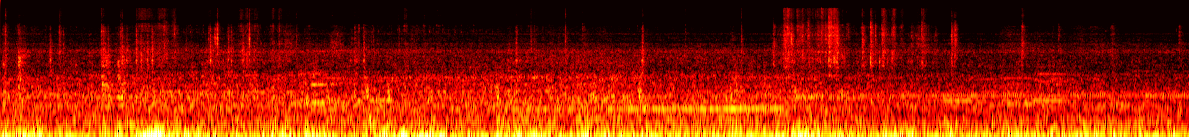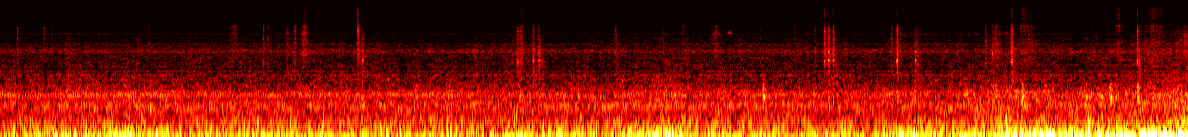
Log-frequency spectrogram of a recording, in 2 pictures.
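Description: KTX high-speed train running: a steady low rumble with scattered faint clicks, growing louder over the last few seconds.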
